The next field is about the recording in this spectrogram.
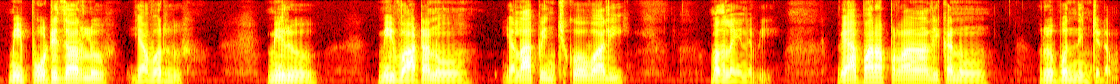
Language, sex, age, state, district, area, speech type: Telugu, male, 45-60, Andhra Pradesh, East Godavari, rural, spontaneous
